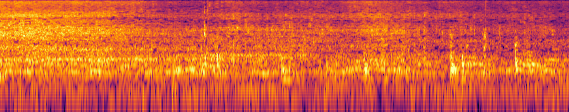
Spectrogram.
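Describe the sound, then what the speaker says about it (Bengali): Water from boiled chicken poured into a soup pot for vegetable chicken soup, a steady close splashing gush that starts loud and settles into softer bubbling and trickling, with a few small clinks near the end. "মাংসটা সিদ্ধ করে রেখেছিলাম, সেই জলটা আমি দিয়ে দিলাম।"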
